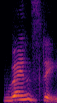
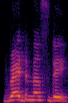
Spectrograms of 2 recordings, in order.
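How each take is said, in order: First: The d is silent, two syllables. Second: The d is pronounced, three syllables. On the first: The speaker calls it right. "डी is silent in this" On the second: The speaker calls it wrong. "वेडनेसडे कुछ नहीं होता है"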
